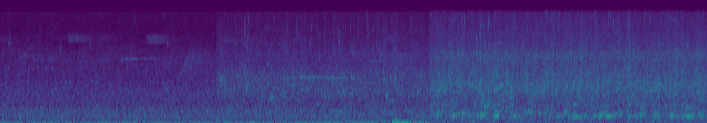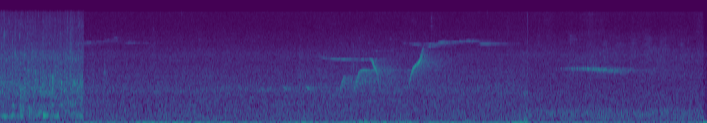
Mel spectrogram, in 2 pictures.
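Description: Forest ambience: a rushing noise swells for several seconds in the middle and stops abruptly. Birds then call with a few quick rising and falling whistles, over a low rumble of wind on the microphone.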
